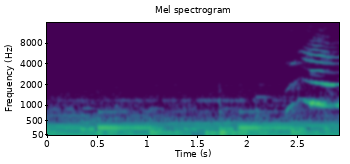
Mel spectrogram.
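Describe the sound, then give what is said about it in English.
A child's voice gives a single high, rising meow in imitation of a cat near the end, after a stretch of steady low background hum. “Meow. Oh, you're a cat.”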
